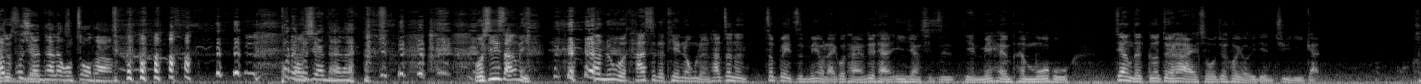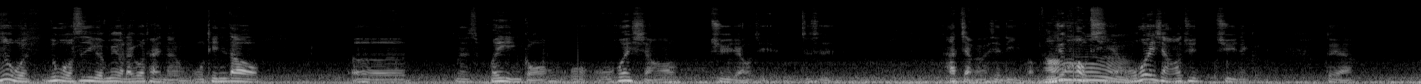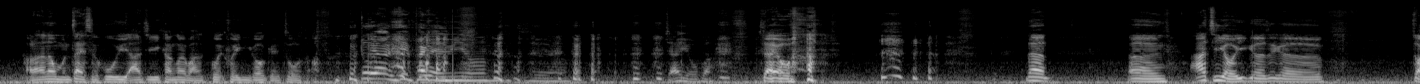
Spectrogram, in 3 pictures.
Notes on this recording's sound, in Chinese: 錄音地點：AM車上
